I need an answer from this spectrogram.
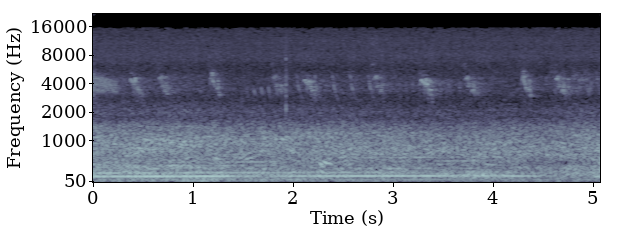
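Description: A small bird chirping, short sharp notes several a second, over a steady low hum.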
